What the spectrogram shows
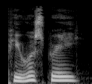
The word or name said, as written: peberspray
